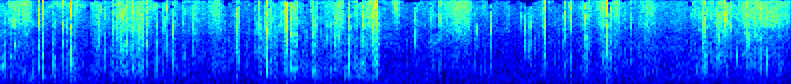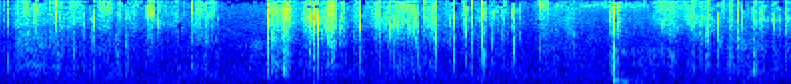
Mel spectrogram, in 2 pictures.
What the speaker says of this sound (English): just proceed with taking a little piece of paper and rolling up the deck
